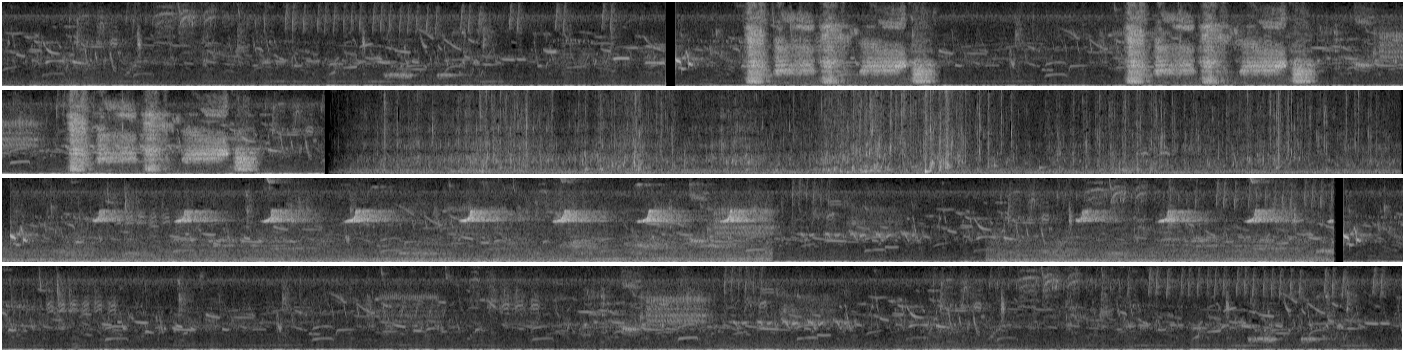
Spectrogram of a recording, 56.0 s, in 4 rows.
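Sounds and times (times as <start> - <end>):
faint bird chirps: 0.0 - 17.2, 28.1 - 56.0
bird repeating short high call: 7.4 - 9.4, 11.2 - 13.2, 14.2 - 16.7
steady rushing hiss: 11.2 - 12.4, 14.7 - 15.8.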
